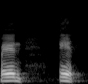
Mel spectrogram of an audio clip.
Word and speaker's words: เอ็ด: จะ คุ้น เคย ดี ถ้า เลข 1 ปรากฏ ตัว เดียว เป็น หลัก หน่วย เรา จะ ออก เสียง ว่า 1 แต่ เมื่อ ไหร่ มัน ไป ปรากฏ ใน หลัก สิบ หลัก ร้อย หรือ หลัก อื่น ๆ นะ ครับ เลข 1 ต้อง เปลี่ยน เป็น เอ็ด เช่น 11 21 ร้อยเอ็ด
